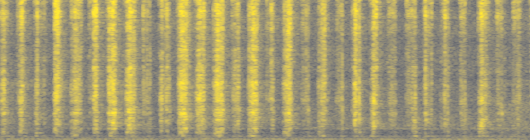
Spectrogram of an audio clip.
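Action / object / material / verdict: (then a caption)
scrape / wax-coated scratch art paper card / coated paper / none. A wooden stylus scratches a black-coated scratch art card under a blue stencil to fill in letters, flaking off the coating. Quick, uneven back-and-forth strokes make a dry, bright rasping scratch over a faint low background hum.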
